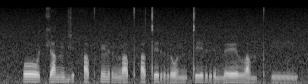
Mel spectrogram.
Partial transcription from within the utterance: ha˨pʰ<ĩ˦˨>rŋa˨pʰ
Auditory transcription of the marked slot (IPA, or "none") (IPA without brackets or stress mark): ĩ˦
